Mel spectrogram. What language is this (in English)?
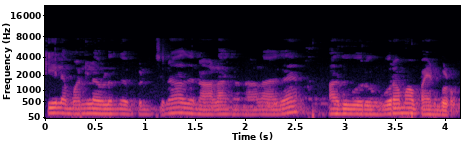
Tamil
